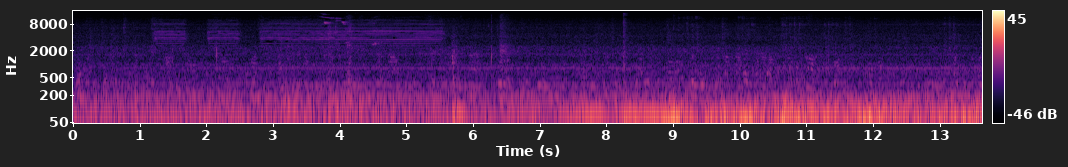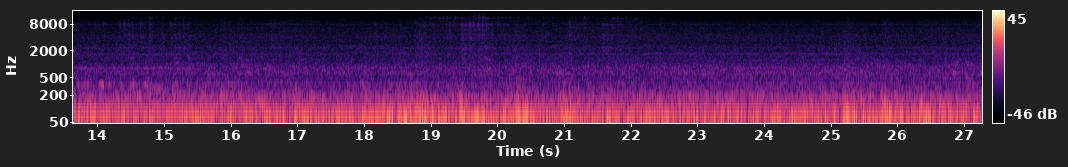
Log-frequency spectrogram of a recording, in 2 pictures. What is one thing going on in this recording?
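The bus rattles and hums as it drives along the road.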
